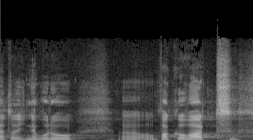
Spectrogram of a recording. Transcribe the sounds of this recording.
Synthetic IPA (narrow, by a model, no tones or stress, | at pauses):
aːt̪ot̪ɛcnɛbudu | o̰pakovat̪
